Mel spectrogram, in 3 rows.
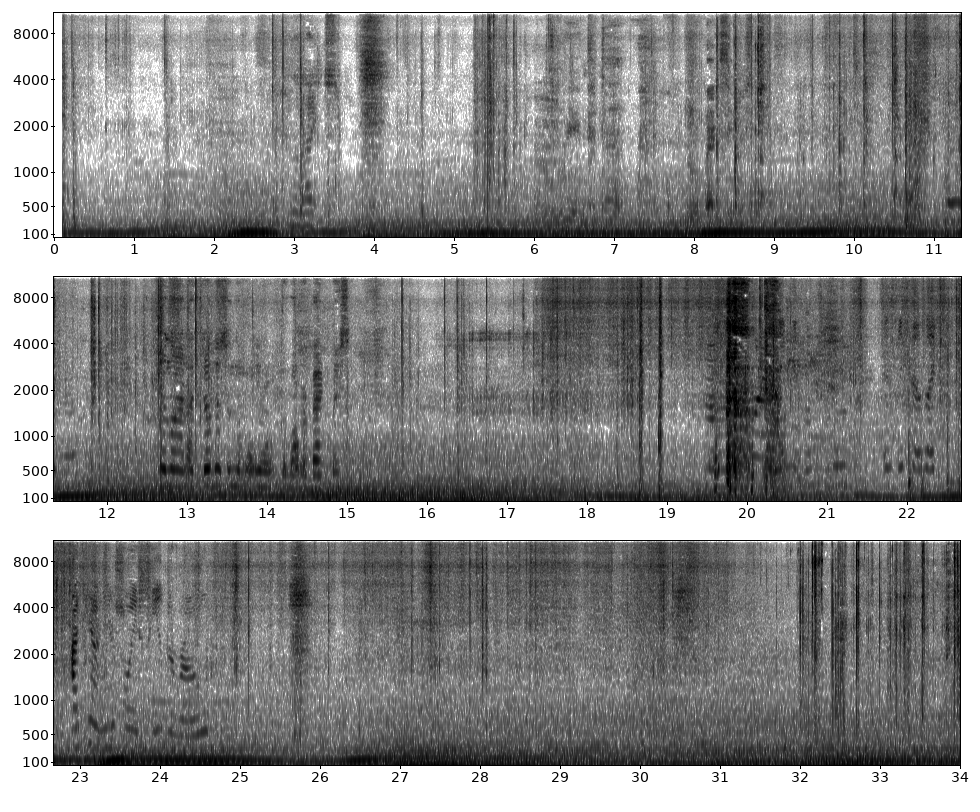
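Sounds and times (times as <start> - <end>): car engine: 0.1 - 34.0
road noise inside car: 0.1 - 34.0
rattle: 15.6 - 19.5.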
